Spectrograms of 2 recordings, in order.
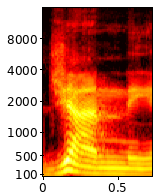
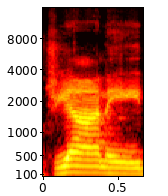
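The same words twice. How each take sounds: First: The name is said with Italian sounds. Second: The name is said with English-style sounds. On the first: This is how people say it in Italy. "I go to Italy and it's a" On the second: This is how people said it during childhood. "growing up was"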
